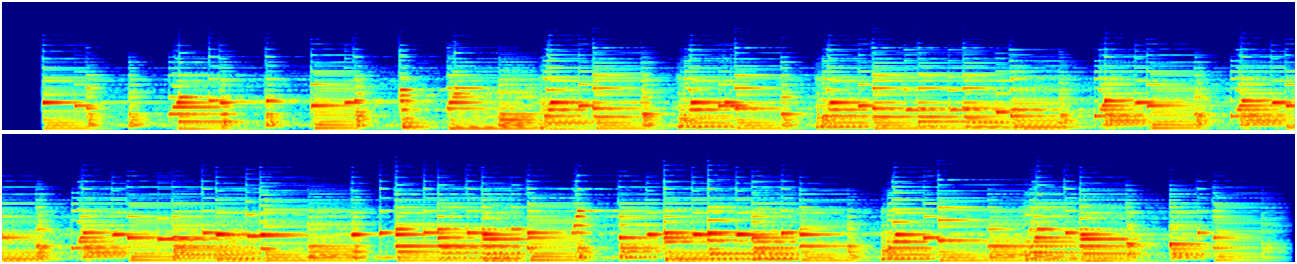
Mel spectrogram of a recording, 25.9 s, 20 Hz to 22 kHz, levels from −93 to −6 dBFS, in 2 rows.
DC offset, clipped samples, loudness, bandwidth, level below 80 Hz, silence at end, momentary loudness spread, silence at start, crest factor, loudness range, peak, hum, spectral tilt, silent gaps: under 0.1%; under 0.1%; -21 LUFS; 5.8 kHz; -42 dBFS; 0.15 s; 8 LU; 0.4 s; 16 dB; 3 LU; -4 dBFS; none; -9.5 dB/octave; none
